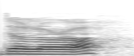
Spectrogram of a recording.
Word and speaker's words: douloureux: Tic douloureux, which is pronounced douloureux en français, which I actually speak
